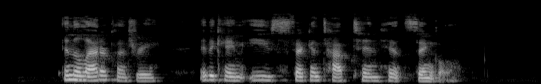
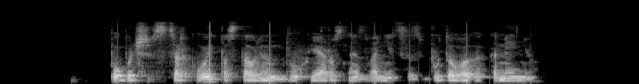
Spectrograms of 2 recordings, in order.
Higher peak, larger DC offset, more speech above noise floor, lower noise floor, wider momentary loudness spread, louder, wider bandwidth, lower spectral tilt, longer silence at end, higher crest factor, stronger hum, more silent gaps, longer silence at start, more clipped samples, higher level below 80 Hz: second, -6 dBFS vs -2 dBFS; neither; second, 47 dB vs over 73 dB; second, -71 dBFS vs under -90 dBFS; about the same, 9 LU vs 7 LU; second, -25 LUFS vs -18 LUFS; first, 11.5 kHz vs 7.6 kHz; second, -5 dB/octave vs -6.5 dB/octave; second, 0.85 s vs 1 s; about the same, 20 dB vs 18 dB; neither; neither; second, 0.65 s vs 1.1 s; neither; second, -76 dBFS vs -50 dBFS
